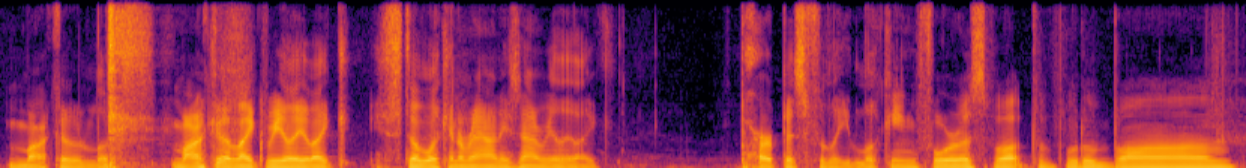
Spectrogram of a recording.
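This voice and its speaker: A man's voice: fairly low pitch, moderate pace, smooth, no echo. A man playing a tabletop game, chatting casually and describing his character in a hesitant, rambling way. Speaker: player in a tabletop game podcast. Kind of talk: casual improvised game chat.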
